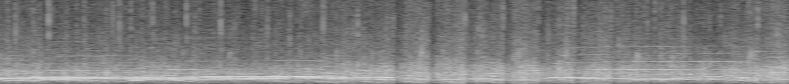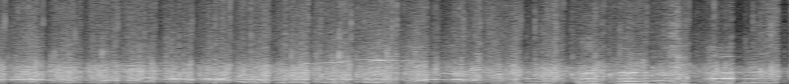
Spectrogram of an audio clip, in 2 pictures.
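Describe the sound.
Loud, sustained audience applause mixed with cheering, welcoming a wedding photographer to the stage for his final talk. Dense clapping continues unbroken for about twelve seconds.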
